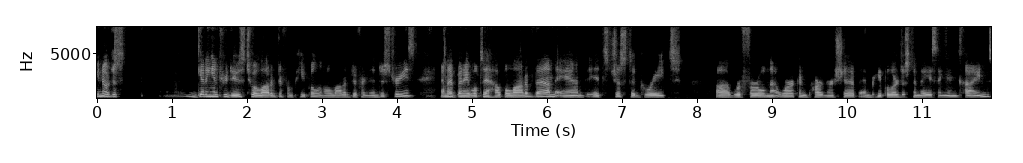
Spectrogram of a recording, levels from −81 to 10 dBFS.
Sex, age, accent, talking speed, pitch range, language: female, 40-59, American, 220 wpm, 150-190 Hz, English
